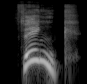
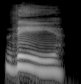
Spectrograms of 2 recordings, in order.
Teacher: Think is a hard th. The is a soft th. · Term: th sound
